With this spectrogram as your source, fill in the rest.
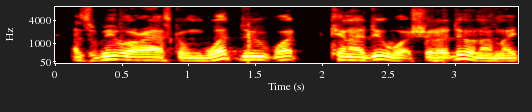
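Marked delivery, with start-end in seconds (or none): none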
